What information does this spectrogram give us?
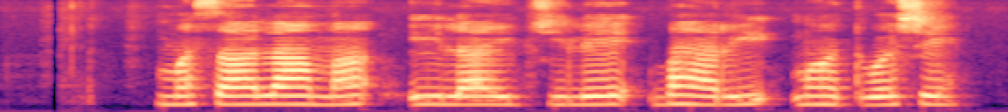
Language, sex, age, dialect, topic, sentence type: Marathi, female, 18-24, Northern Konkan, agriculture, statement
